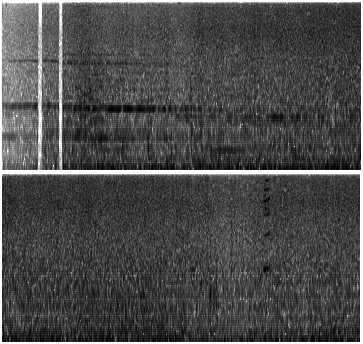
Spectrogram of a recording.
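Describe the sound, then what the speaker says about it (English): Video game waterfall rushing as a continuous broadband wash of falling water, steady and moderately loud after a couple of brief clicks at the start. "It's like I can hear the waterfall"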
